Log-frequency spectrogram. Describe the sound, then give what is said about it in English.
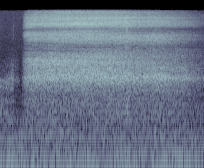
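A single long nasal inhale through partially closed nostrils, drawn all the way in during a breathing exercise: a steady, airy hiss that starts after a brief silent moment and stays loud and even to the end. “then partially close your nostrils and breathe in all the way. Try that again. So breathe out and then breathe in all the way”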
